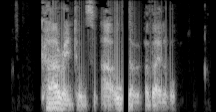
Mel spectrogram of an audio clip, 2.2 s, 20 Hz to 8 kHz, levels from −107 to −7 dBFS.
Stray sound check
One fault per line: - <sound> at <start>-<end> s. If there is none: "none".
- dropout at 1.2-1.3 s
